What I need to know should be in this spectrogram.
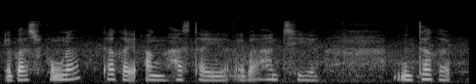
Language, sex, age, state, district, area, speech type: Bodo, female, 18-30, Assam, Baksa, rural, spontaneous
